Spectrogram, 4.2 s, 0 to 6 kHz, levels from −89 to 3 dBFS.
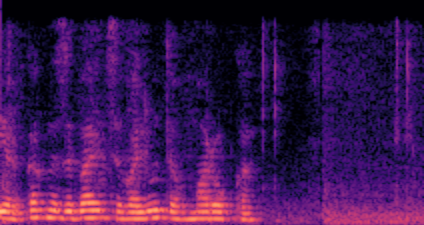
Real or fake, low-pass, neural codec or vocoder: real; 5.4 kHz; none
